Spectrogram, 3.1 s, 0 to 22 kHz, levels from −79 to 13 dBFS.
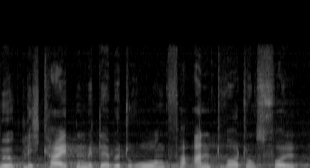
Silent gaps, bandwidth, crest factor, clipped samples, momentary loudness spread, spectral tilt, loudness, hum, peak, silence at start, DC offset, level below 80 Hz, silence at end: none; 17 kHz; 20 dB; under 0.1%; 7 LU; -5 dB/octave; -29 LUFS; none; -8 dBFS; 0 s; under 0.1%; -72 dBFS; 0 s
